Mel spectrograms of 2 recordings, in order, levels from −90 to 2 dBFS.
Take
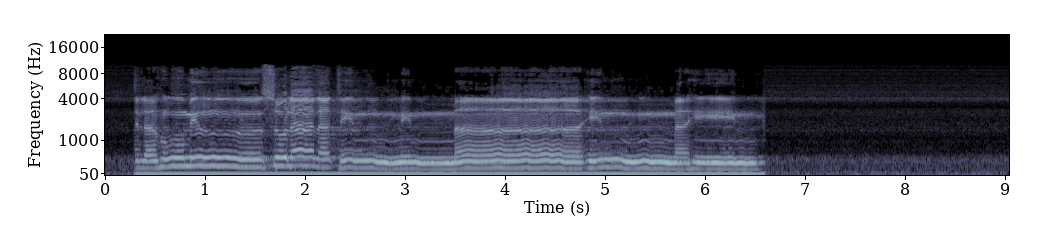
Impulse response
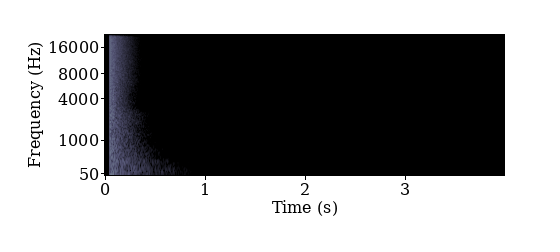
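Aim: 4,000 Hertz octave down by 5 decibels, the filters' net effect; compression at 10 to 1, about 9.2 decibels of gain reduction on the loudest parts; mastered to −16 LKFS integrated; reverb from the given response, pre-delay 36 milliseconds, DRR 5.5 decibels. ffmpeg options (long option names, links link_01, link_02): -filter_complex "[0:a]equalizer=frequency=4000:width_type=o:gain=-5.5,acompressor=threshold=-36dB:ratio=10,asplit=2[link_01][link_02];[1:a]atrim=start_sample=2205,adelay=36[link_03];[link_02][link_03]afir=irnorm=-1:irlink=0,volume=-9dB[link_04];[link_01][link_04]amix=inputs=2:normalize=0,volume=23.5dB"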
